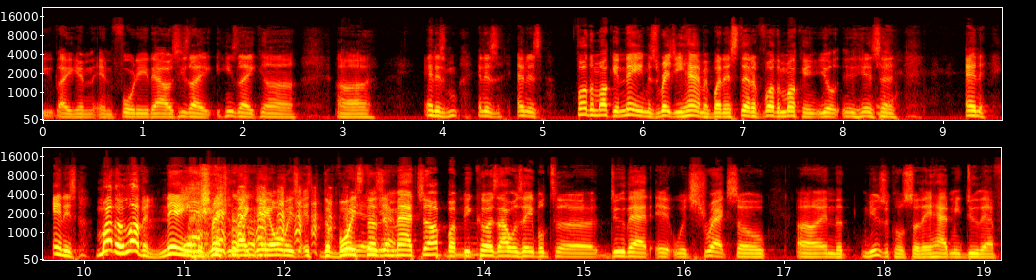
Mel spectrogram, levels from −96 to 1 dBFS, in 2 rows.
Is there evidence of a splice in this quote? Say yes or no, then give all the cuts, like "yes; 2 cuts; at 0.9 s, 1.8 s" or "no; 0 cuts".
no; 0 cuts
